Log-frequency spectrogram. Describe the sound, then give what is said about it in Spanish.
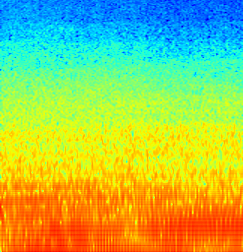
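A garbage truck's engine gives a loud, low, rumbling roar, broad and steady throughout. “Progresivamente, el desagradable bramido del camión de la basura fue creciendo en intensidad y volumen como prueba de su inminente proximidad.”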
